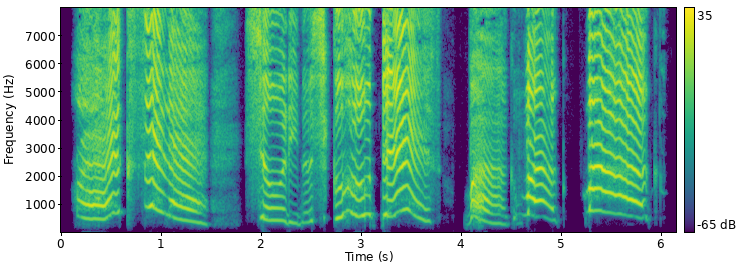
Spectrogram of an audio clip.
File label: Voice victory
